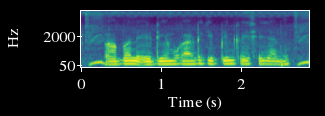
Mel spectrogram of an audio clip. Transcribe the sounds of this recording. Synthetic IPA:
ap̬əneeʈiemkaɾʈikipinkəit͡ʃʰed͡ʒani

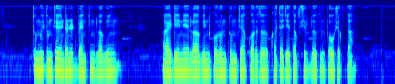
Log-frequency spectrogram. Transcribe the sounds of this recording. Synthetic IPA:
t̪um̤iːt̪umt͡ɕjaiɳʈəɾneʈ̚bɛ̃ŋkiŋɡlɔɡiŋɡ | ajɖinelɔɡiːŋkəɾuːnt̪umt͡ɕjakəɾd͡zəkʰət̪jat͡ɕet̪əpɕiːld̪əkʰiːlpauɕəkt̪a

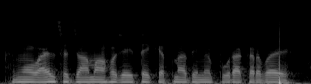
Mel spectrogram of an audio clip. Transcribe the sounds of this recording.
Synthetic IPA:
mobaːɪlsed͡ʒaːmaɦod͡ʒəit̪ekɪt̪nad̪ɪnmẽpuːɾakəɾbəe

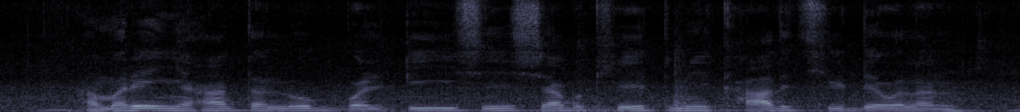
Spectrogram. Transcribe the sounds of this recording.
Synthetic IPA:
həmɾejəɦãt̪əloːkbəlʈisesəbʱkʰeːt̪mẽkʰaːd̪t͡ʃʰid̪ewlən

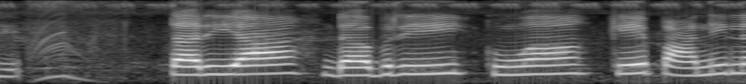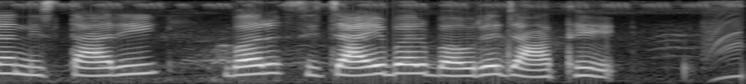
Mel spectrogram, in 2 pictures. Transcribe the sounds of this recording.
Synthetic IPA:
t̪əɾijaɖ̪əbʱɾikuãkepaːnilənɪst̪ʰaːɾi | bəɾsit͡ʃaːibəɾbəʊɾed͡ʒaːt̪ɦẽː

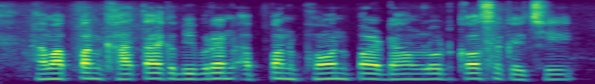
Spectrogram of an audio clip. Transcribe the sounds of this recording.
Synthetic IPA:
həməpːənkʰat̪akebibɾənəpːənpʰonpəɾɖaunloɖkɔsəkɛt͡ʃʰi

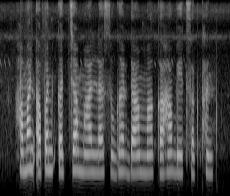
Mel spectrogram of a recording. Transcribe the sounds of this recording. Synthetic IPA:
həmənə̰pənkətːt͡ʃamaːlːasʊɡʱəɾd̪aːmːãkəɦãbet͡ʃsəkt̪ʰən

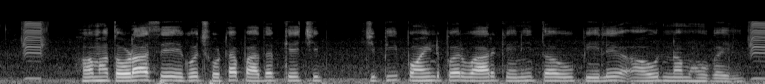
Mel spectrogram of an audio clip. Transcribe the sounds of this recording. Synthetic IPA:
həmɦət̪oːɽaseeːɡot͡ʃʰoːʈapaːd̪əb̚ke | t͡ʃɪpipɔ̃ːɪ̃ɳʈpəɾʋaːɾkenit̪ɔupiːleɔːʊɾnəmɦoɡəil

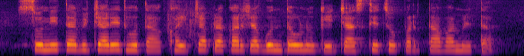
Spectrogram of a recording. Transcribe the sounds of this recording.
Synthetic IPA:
sunit̪aʋit͡ɕaɾiːt̪ɦot̪akʰəjt͡ɕjapɾəkaɾt͡ɕjaɡunt̪əʋɳuked͡ʑast̪it͡sopəɾt̪aʋamiɭt̪a

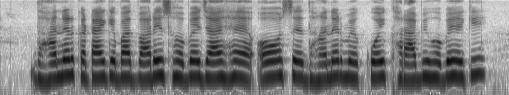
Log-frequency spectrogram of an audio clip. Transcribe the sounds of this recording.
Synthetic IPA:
d̪ʱaːnəɾkɐʈaːekebaːd̪ʋaːɾɪsɦobed͡ʒaːeɦɛɔːɾsed̪ʱaːnəɾmẽkoːikʰɐɾaːbʱiɦobeɦɛki

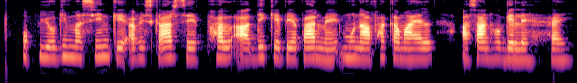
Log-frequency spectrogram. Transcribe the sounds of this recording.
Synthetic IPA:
ʊpjoːɡiməsiːnkeʔəʋɪʃkaːɾsepʰəla̰ːd̪ikebjaːpaːɾmẽmʊnaːpʰakɐmaːjl | a̰ːsaːnɦoɡelehɛː

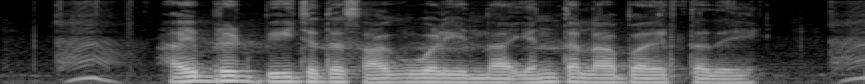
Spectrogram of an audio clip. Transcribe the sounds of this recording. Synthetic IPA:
hɐjbɾiɖbiːd͡ʒɐd̪ɐsaːɡuʋɐɭijind̪ɐent̪ɐlaːbʱɐiɾt̪ɐd̪e̞

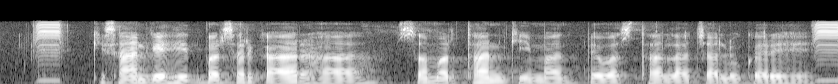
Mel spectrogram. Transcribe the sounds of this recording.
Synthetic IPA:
kɪsaːnkeɦɪt̪̚pəɾsəɾkaːɾɦãsəməɾt̪ʰənkiːmət̪bjəʋəst̪ʰalat͡ʃaːlukəɾeɦɛ̃ː

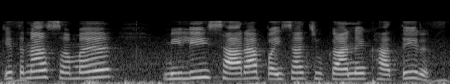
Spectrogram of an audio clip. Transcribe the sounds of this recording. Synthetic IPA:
kɪt̪nasəməjmilisaɾapəjsat͡ʃukanekʰat̪iɾ

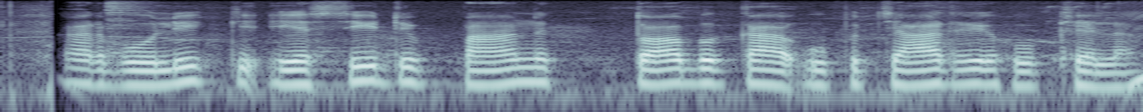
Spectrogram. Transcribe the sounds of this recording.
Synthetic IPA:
əɾboːlikesiɖpaːn | t̪ɔːbkaʊpt͡ʃaːɾɦokʰeːla

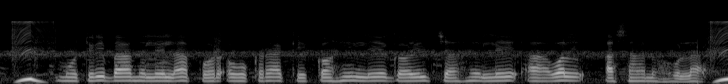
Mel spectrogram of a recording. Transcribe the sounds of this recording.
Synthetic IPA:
moːʈɾibãːnd̪ʱleːlapəɾoːkɾakekəɦĩleɡəilt͡ʃaːɦẽleaːwəl | aːsaːnɦoːlaː

